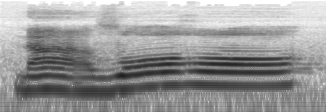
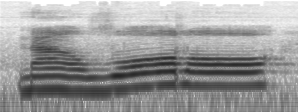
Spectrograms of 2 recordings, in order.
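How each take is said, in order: Both takes have the same delivery.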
